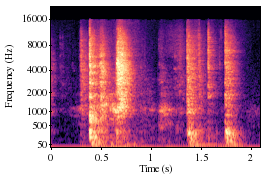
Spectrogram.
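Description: Two dogs making play noises as they wrestle, in two clusters of short, rough sounds, the second about a second after the first.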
